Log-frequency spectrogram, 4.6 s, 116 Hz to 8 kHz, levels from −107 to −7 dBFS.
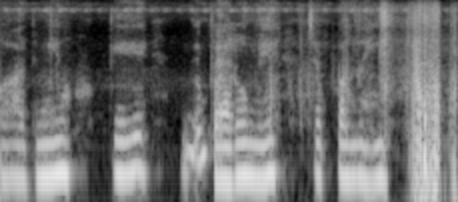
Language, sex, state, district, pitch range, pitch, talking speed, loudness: Hindi, female, Punjab, Fazilka, 190-210 Hz, 200 Hz, 80 wpm, -27 LUFS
